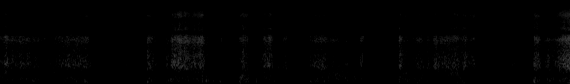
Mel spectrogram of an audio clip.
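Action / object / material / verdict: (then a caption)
scrape / graphite pencil on lined paper / paper / none. A wooden graphite pencil held in the fingertips writes Korean letters on a flat, solid lined paper notebook page. A steady, bright scratching stroke comes in bursts separated by brief quiet pauses, with a faint high tone running underneath.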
